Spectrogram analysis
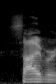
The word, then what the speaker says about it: Sabre: Cyber. It's not Sabre. Saber. It's Cyber.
